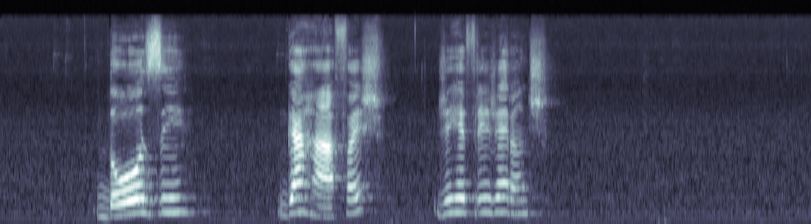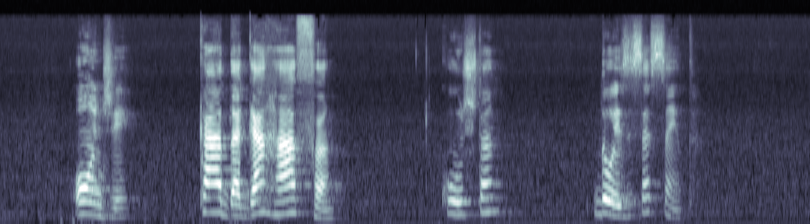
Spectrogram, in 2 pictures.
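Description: A woman speaks calmly into a microphone, in short phrases with pauses.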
